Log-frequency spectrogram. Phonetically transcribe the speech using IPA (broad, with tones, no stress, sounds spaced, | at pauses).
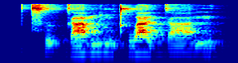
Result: t͡sʰ ɹ̩˨˩ k ä˥ m i˥˧ ŋ t̪ʰ w a˥˩ ɪ̯ k a˧˥ n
